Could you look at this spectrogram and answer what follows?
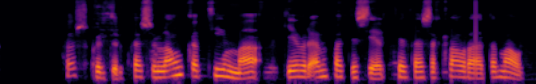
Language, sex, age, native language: Icelandic, female, 40-49, Icelandic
